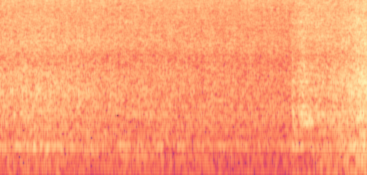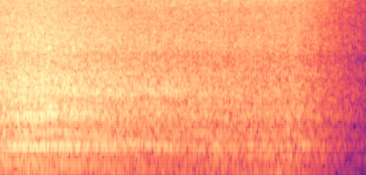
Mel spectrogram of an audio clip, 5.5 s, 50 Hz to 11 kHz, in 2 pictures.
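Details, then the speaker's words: Ford Flex 3.5L V6, code P0306, after stretching the coil's spark plug spring: uneven, stumbling idle with a brief swell midway; cylinder 6 misfire from a faulty ignition coil, needs replacing. "well not lucky on this case so we'll have to actually replace that coil since i've had this happen before i'm certain that it is this coil pack i can tell from the behavior"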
